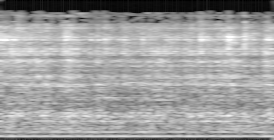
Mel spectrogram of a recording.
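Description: Steady low hum of a small motor running, even and unchanging.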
